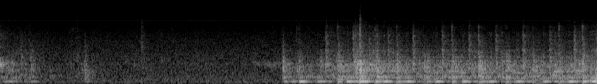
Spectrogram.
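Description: A sewing machine stitches a tower placket about a sixteenth of an inch from the edge. A few faint ticks come first, then the motor hums steadily while the needle chatters at close range for the last few seconds, with no talk.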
